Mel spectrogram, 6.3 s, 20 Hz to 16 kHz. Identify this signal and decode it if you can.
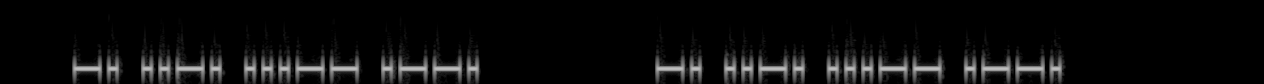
Morse code, heard as a keyed tone, about 28 wpm, 700 Hz. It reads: NF3P NF3P
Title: USA Call Signs - 4 Characters - Repeated 2x - 28wpm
